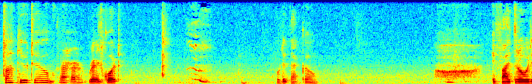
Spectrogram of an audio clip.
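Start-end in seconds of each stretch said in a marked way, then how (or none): 0.0-1.8 high, squeaky mock outrage at no views; hammed-up angry viewer squeal; mock rage. Gamer fumes over zero views, high mock outrage. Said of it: "You're like".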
